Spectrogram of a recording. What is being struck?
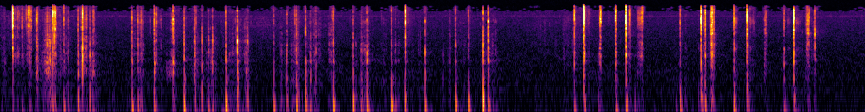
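Crumpled aluminum foil ball.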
